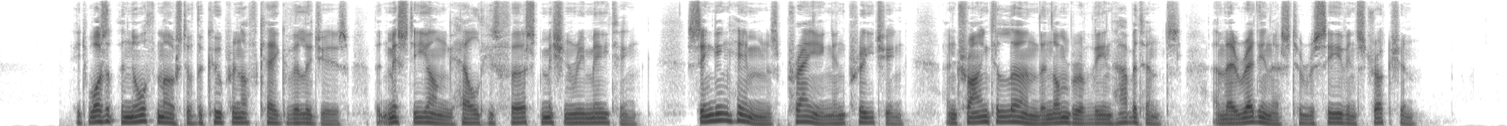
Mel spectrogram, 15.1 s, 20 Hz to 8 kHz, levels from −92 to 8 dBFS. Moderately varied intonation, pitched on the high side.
No: average, 4.0 semitones; low, 105 Hz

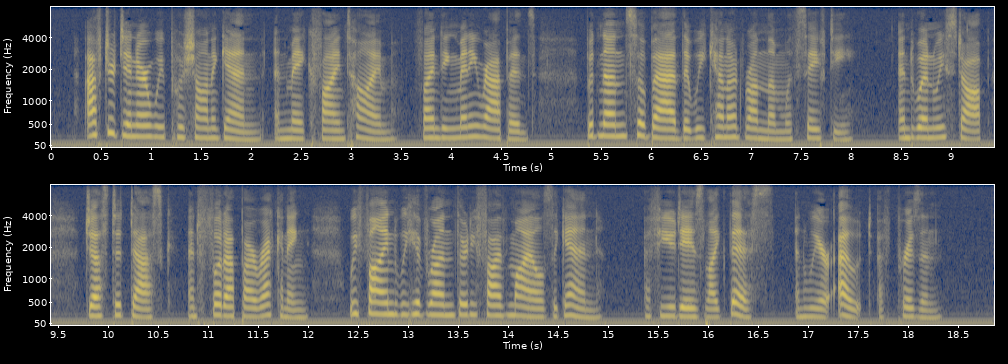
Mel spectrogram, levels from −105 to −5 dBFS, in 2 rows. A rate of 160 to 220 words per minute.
Yes: average, 175 wpm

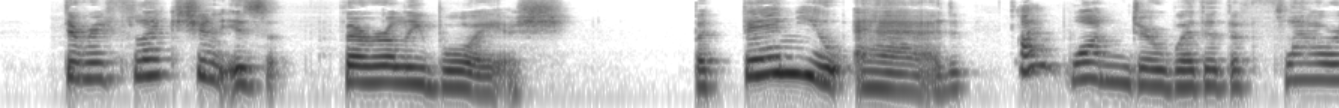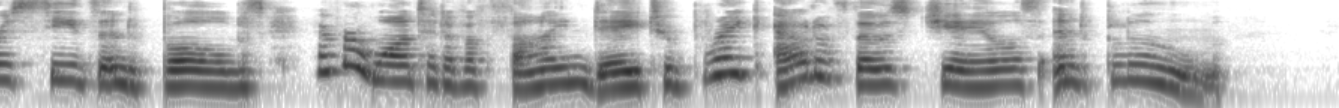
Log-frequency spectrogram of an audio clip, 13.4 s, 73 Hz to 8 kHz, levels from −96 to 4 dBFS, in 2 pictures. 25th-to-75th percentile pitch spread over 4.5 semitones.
Yes: average, 5.1 semitones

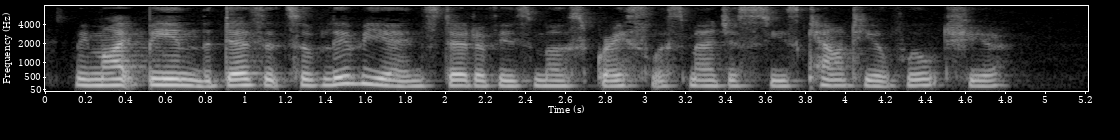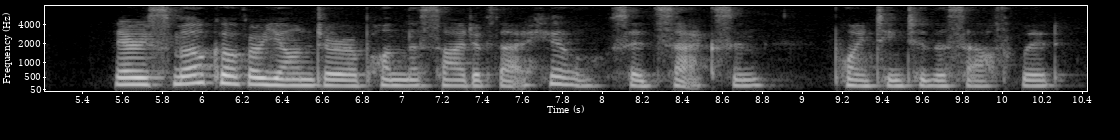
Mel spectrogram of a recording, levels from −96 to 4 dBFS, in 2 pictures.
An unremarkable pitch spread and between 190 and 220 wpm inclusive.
No: narrow, 2.0 semitones; average, 195 wpm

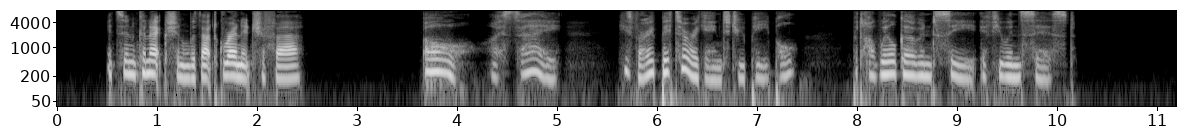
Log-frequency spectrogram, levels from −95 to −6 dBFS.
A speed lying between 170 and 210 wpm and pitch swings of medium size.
No: slow, 135 wpm; average, 4.0 semitones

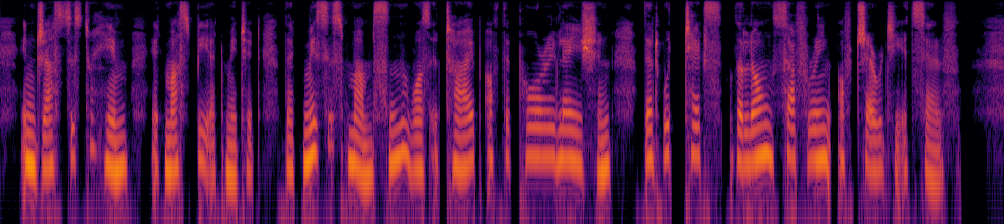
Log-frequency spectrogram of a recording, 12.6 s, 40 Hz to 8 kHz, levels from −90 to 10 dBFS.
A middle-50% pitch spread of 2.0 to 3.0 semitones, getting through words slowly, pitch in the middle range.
No: average, 4.0 semitones; slow, 130 wpm; medium, 175 Hz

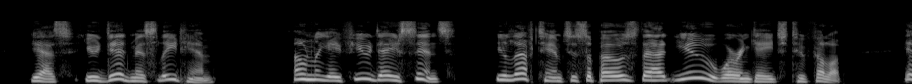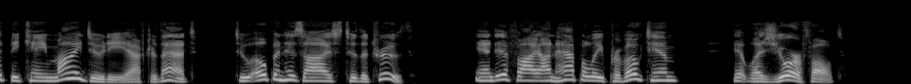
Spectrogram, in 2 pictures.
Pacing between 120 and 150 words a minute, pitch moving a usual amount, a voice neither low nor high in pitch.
No: average, 145 wpm; wide, 5.8 semitones; medium, 175 Hz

